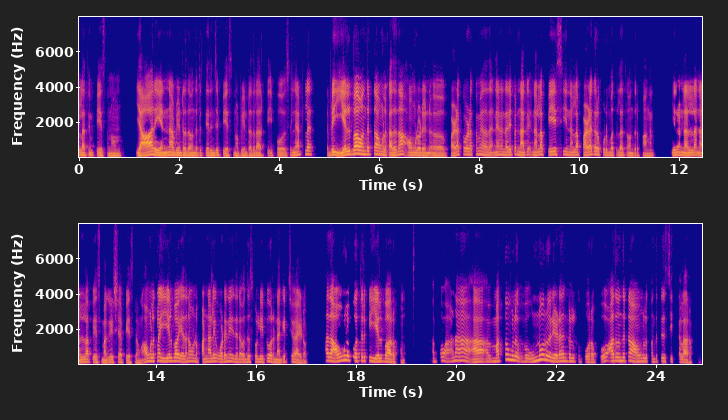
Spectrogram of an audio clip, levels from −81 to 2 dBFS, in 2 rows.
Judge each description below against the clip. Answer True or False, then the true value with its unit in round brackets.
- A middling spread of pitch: False (5.7 semitones)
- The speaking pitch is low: False (155 Hz)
